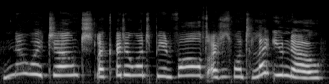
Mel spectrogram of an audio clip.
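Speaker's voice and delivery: high hurried refusal; imitating herself on the phone to the guards; mock evasive caller. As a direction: brush off the guards brightly. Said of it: "I'd be like".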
